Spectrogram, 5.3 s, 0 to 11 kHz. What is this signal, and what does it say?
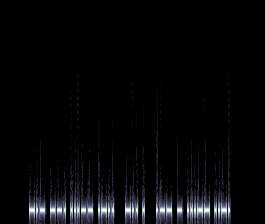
Morse code, heard as a keyed tone, about 36 wpm, 700 Hz. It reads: KG3L DE WT3F
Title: USA Callsign DE Callsign - 4 Characters - 35wpm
